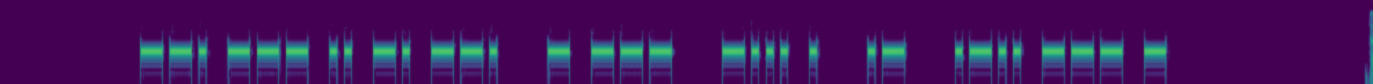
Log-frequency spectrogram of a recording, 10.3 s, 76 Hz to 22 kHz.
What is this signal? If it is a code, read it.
Morse code, heard as a keyed tone, about 22 wpm, 700 Hz. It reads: GOING TO BE A LOT
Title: Sets of 5 Words Encore 22wpm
